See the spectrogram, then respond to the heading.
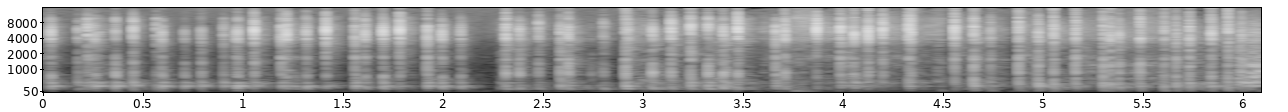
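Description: Long nails tap rapidly on the sides and the corner near the handle of a hollow green hard plastic bin with a lid. The result is a dense run of short, dry, bright clicks with little low end that die away almost instantly.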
